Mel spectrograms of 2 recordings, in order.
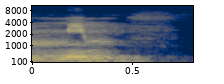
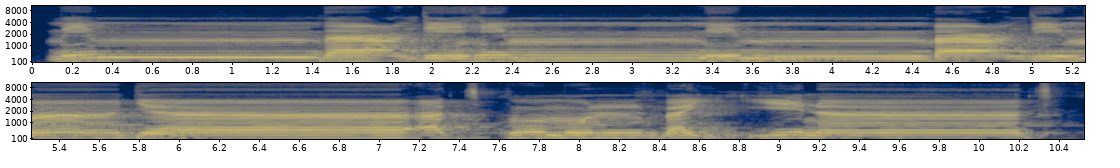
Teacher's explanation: bacanya mim karena dipertemukan dengan bnya dengan samar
